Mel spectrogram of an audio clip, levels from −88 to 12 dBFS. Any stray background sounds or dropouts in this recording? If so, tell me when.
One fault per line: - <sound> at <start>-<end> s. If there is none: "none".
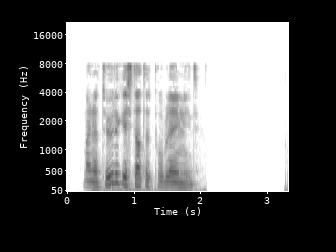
none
